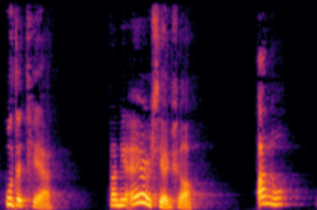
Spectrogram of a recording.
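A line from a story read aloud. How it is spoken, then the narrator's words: Loud exclamation. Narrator (Chinese): 他高声的大叫起来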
